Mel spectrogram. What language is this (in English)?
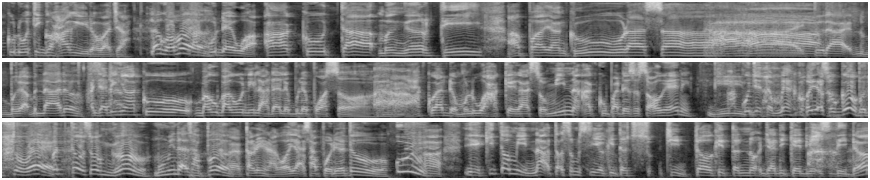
Malay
